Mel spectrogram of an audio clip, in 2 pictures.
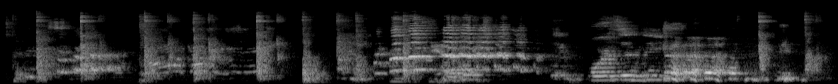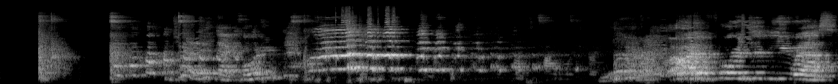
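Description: A ping-pong ball clicks on a table and paddles.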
